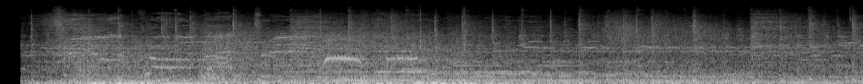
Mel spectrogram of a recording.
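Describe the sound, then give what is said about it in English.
In a scene from the film The Crow, a crow caws a couple of times, short harsh calls rising out of a steady, dense wash of rumbling thunder from a storm that fills the whole recording. “And then also the Crow just occasionally cawing.”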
